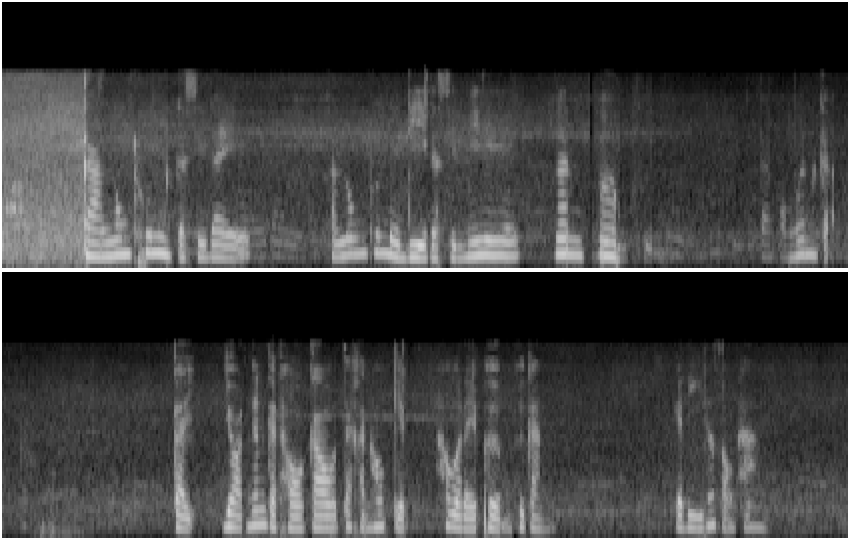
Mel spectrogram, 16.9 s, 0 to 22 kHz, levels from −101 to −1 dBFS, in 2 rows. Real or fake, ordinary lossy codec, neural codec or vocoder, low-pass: real; AAC, 48 kbps; none; 7.2 kHz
